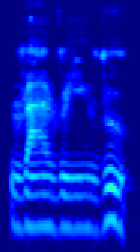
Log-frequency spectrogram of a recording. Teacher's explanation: Starting with R, remember what we said, the tongue goes back to the back part of the top of the mouth as far as it can, and it makes the sound R, ra, ri, ru.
